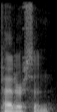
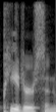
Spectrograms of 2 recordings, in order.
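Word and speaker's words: Pederson: uh back in his it's not really pronounced pedersen i know i'm gonna keep doing it though just to remind folks at home fake news it does not pronounce patterson it's peterson almost like peterson with a t it's peterson with a d uh fantasy speaking his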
